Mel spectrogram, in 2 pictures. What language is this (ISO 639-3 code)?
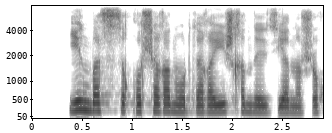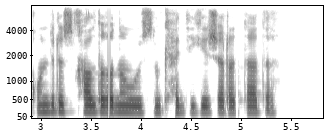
kaz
